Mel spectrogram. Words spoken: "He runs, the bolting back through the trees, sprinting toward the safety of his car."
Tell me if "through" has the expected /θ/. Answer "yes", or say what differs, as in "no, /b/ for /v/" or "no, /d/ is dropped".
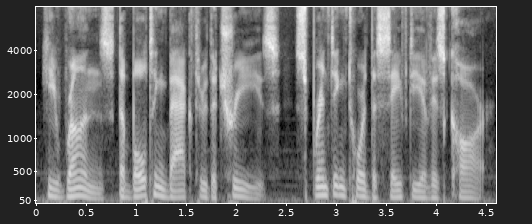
yes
